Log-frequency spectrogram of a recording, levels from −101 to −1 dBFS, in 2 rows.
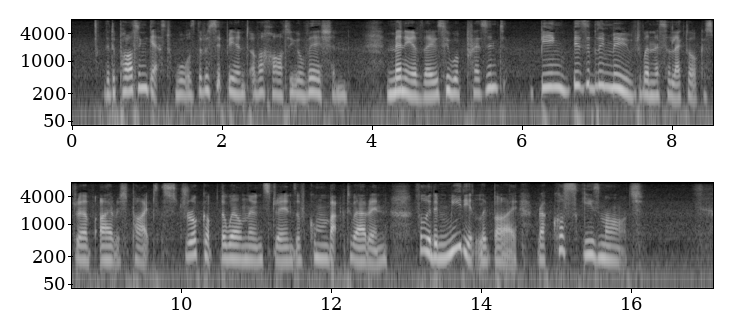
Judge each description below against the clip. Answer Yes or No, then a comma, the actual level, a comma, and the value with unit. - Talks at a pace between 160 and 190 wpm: No, average, 145 wpm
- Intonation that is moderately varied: Yes, average, 4.5 semitones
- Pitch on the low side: No, high, 195 Hz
